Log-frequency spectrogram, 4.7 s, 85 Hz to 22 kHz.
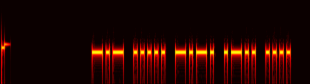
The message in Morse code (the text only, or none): K5CLH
